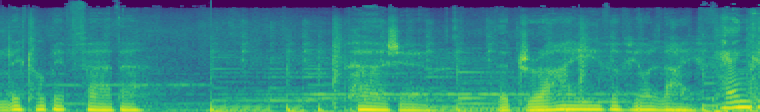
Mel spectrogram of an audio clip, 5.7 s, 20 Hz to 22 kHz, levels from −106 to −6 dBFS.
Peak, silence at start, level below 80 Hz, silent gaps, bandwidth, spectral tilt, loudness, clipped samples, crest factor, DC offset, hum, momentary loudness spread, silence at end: -4 dBFS; 0 s; -32 dBFS; none; 17 kHz; -6.5 dB/octave; -18 LUFS; under 0.1%; 14 dB; under 0.1%; none; 13 LU; 0 s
